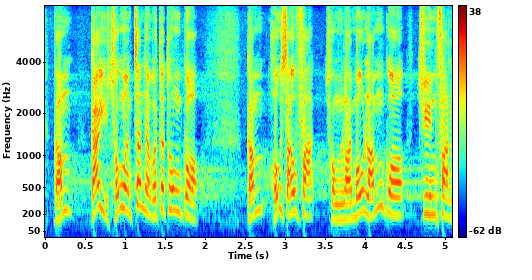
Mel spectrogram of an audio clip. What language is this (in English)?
Cantonese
